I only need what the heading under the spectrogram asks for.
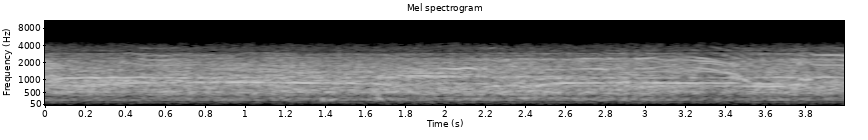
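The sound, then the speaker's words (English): A basketball crowd cheers loudly and steadily as the overtime session of a game involving Rapid River starts, a dense, unbroken roar of many voices with scattered shouts and whoops rising out of it. “And listen to the crowd as we start the overtime session.”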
